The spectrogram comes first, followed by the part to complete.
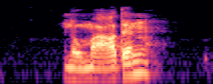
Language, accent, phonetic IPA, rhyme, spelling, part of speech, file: German, Austria, [noˈmaːdn̩], -aːdn̩, Nomaden, noun, De-at-Nomaden.ogg
- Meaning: 1. genitive singular of Nomade 2. plural of Nomade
